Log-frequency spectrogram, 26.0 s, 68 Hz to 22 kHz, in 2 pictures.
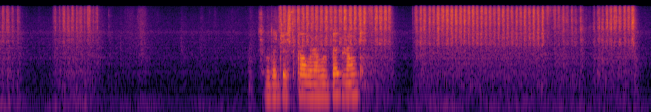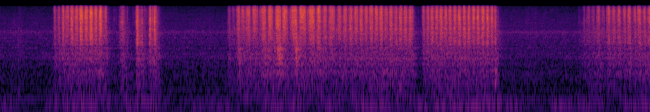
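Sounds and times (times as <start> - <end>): paintbrush scrubbing on board: 0.0 - 0.4, 1.0 - 2.0, 5.6 - 12.8, 14.1 - 16.2, 17.6 - 23.0, 24.6 - 26.0.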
